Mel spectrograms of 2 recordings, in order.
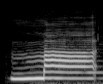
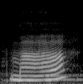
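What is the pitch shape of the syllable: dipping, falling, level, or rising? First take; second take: level; rising. First: The pitch stays level and steady. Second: The pitch rises gently upward. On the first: "it's a flat tone. It's really sung" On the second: "a gentle upward gliss"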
